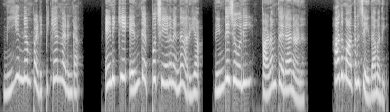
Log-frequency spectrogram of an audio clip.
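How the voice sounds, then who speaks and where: A woman voicing an arrogant, spoiled young woman in an animated story who talks in a curt and snappy way. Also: high voice, unhurried. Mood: dismissive.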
